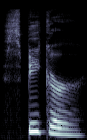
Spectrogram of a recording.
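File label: "speaker", English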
